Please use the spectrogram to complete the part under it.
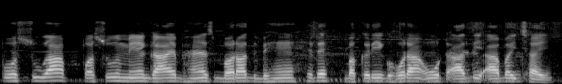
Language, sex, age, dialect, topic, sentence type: Maithili, male, 18-24, Eastern / Thethi, agriculture, statement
